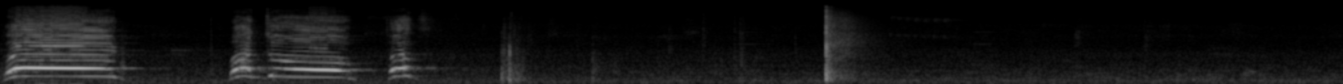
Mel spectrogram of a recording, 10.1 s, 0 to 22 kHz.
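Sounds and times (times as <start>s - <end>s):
sharp bang: 6.2s - 6.7s.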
